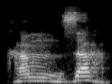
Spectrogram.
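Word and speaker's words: همزة: মনে করেন যে ওই যে জ ঝ হ্যা ঝাড়ু লিখতে যেই ঝ সেই ঝ এর উচ্চারণটা হবে হামজাহ হামজাহ হামজাহ জাহ না জাহ জাহ হামজাহ হামজাহ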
